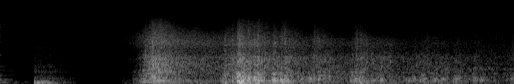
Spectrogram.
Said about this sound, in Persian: هوا به تاریکی رنگ باخته و باران بر سر شهر میریخت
